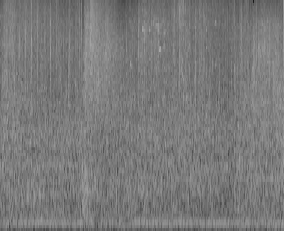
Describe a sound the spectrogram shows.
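Tank tracks clatter and squeak over rough ground.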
